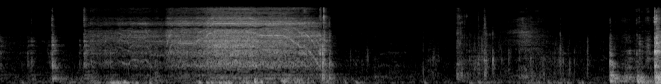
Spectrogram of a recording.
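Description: A power drill drives screws into plywood in a workshop, the motor whirring in short bursts with a longer sustained run in the middle, then brief revving pulses near the end, fairly close and with no talk.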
